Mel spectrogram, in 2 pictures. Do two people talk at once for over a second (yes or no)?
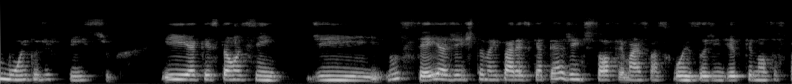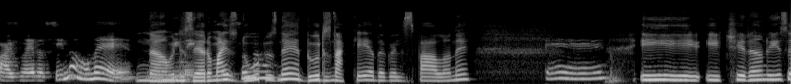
yes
